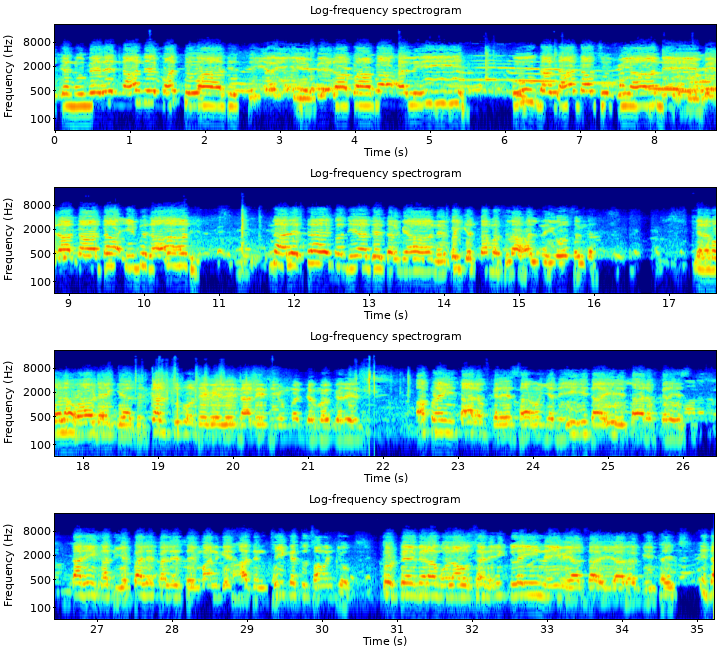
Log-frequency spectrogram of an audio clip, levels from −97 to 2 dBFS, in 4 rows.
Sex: male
